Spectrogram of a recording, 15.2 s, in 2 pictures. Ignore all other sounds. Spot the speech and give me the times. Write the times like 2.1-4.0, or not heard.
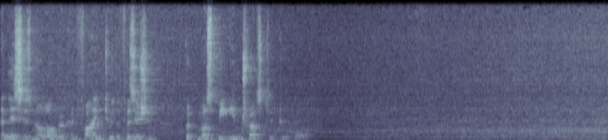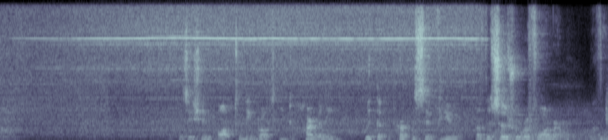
0.0-3.9, 9.7-15.1.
